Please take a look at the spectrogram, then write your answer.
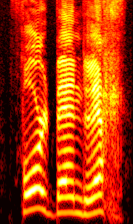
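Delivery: "Ford Ben Lech" slow and loud, with a guttural final ch; careful Welsh pronunciation. Shown as a demonstration. Host reading out a Welsh street name, "Ford Ben Lech" slowly pronounced with throaty ch. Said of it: "I believe that's how they pronounce it".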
